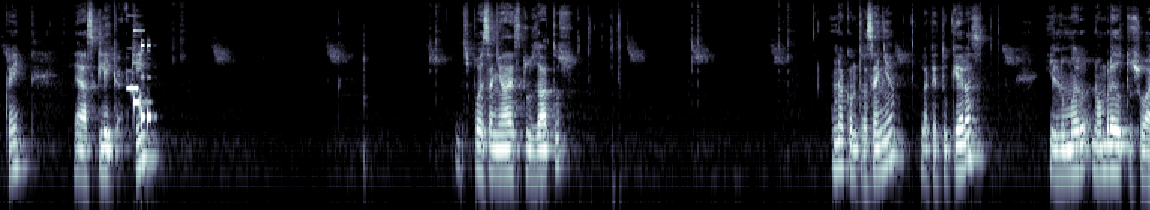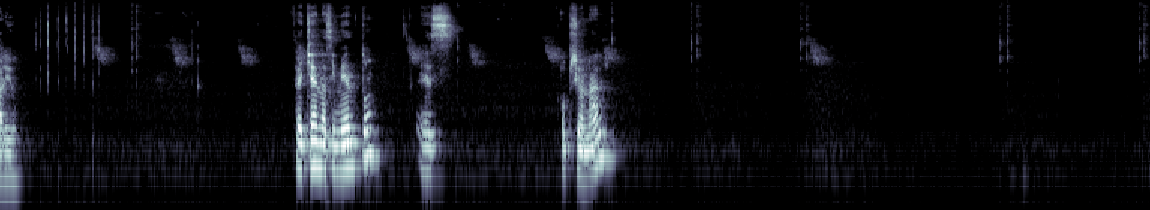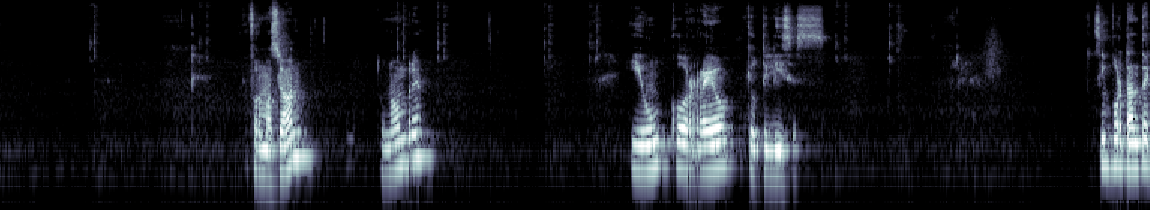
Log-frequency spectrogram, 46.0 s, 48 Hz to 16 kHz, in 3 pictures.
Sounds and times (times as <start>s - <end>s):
Speech: 0.0s - 0.4s, 1.0s - 2.0s, 6.1s - 7.7s, 11.1s - 13.2s, 14.0s - 15.7s, 19.2s - 21.4s, 22.8s - 23.6s, 34.0s - 34.9s, 35.7s - 36.5s, 39.1s - 41.8s, 45.2s - 46.0s.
